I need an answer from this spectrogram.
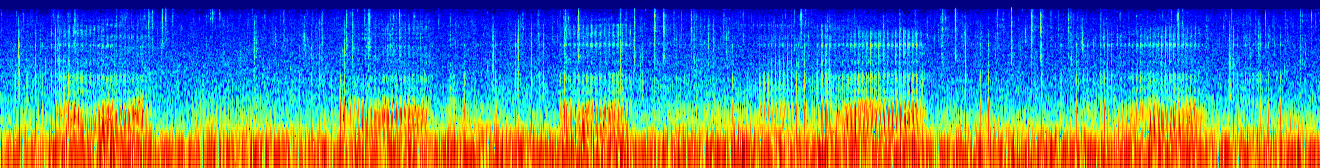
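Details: Steady low purr from a house cat, light rain falling outside the window; the rumbling pulses in breath cycles roughly every two seconds, louder on each inhale-exhale swell, with soft scattered rain taps behind.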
